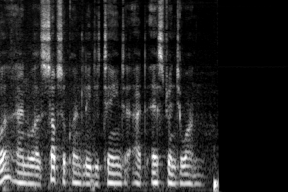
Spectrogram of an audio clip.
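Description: A man speaks calmly into a microphone.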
